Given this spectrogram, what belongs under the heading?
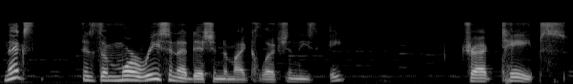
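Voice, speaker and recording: A man presenting a collection review in a measured, semi-scripted narration, moving through it item by item. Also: fairly high pitch, animated, no room sound. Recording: dull, lo-fi audio with music behind.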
